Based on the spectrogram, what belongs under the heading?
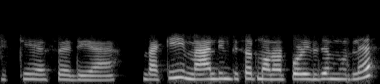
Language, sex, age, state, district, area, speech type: Assamese, female, 18-30, Assam, Sonitpur, urban, conversation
